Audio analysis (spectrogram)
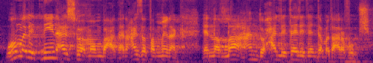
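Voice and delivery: ordinary talk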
